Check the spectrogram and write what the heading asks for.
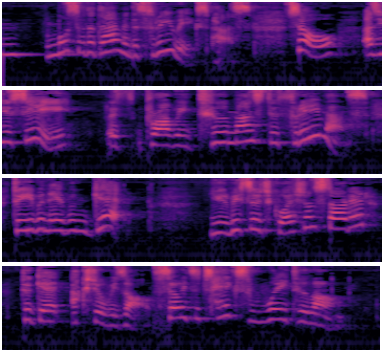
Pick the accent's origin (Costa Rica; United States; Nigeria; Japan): Japan; I'm myself from Japanese as well.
